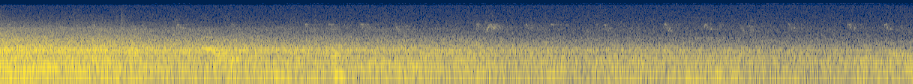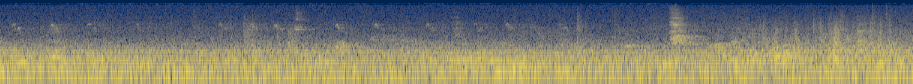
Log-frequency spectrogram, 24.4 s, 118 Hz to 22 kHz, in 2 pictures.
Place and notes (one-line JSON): {"title": "Rue Proudhon, Saint-Denis, France - Pallissade and wind in a very little street-YC", "date": "2020-04-12 21:34:00", "description": "Le long de palissade de chantier, du vent les agite, a St Denis durant le confinement", "latitude": "48.91", "longitude": "2.36", "altitude": "39", "timezone": "Europe/Paris"}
